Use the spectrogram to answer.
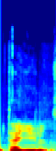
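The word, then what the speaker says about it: Thayil: Kim Tayil, se, pronuncia así su apellido, en guitarra, o sea, Novoselic, digamos, representando lo que fue Nirvana, Cameron y Tayil representando a lo que fue Soundgarden, ¿no?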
